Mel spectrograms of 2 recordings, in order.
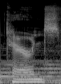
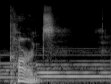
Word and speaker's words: Karns: Austin currents are Benny I always want to say Karen's because that's how it looks to me but when I met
